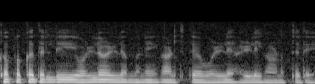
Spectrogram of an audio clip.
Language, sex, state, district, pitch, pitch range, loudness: Kannada, male, Karnataka, Mysore, 100 Hz, 100-110 Hz, -19 LUFS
